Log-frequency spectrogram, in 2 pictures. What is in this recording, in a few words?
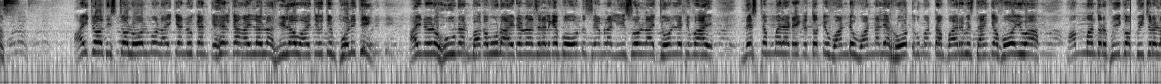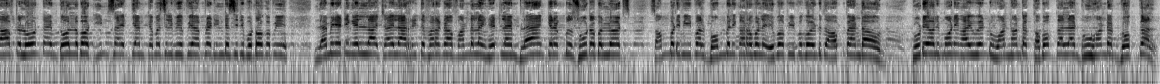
funny sinhala; ringtone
